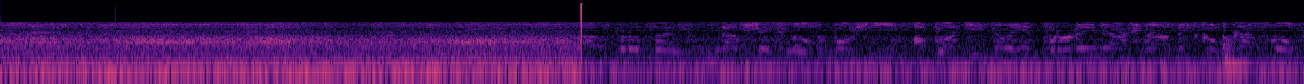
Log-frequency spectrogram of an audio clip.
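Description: Car cabin road and engine noise, a steady low rumble, which cuts off abruptly with a click about three seconds in. After that, quieter cabin noise with faint talking.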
